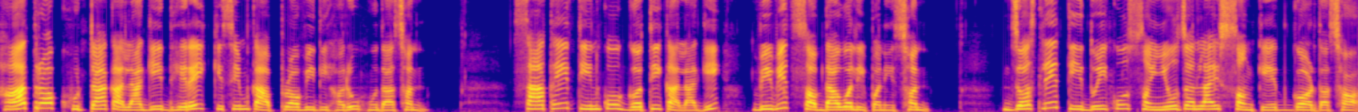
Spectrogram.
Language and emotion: Nepali, neutral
